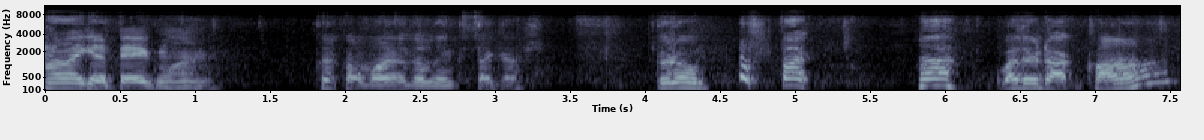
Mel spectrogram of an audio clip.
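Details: Adult speaker; Vocal tics (Tourette syndrome).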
